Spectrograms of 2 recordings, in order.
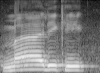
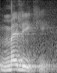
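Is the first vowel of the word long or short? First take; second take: long; short. First: The first vowel is long. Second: The first vowel is short. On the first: The speaker calls it right. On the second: The speaker calls it wrong.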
